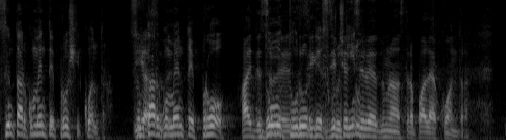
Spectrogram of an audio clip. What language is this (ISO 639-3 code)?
ron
